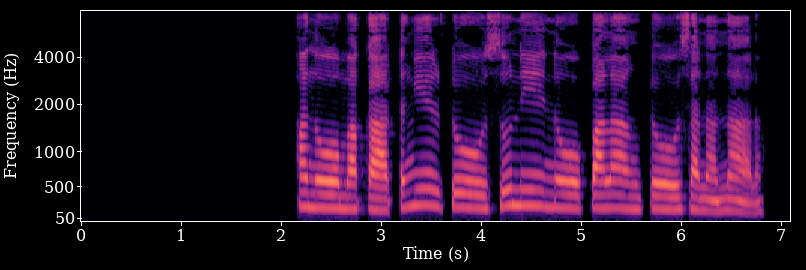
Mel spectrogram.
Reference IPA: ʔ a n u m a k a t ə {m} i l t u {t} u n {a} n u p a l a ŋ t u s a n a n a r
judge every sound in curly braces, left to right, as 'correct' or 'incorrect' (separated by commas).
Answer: incorrect, incorrect, incorrect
